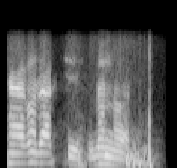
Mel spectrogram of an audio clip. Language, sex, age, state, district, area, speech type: Bengali, male, 60+, West Bengal, Jhargram, rural, conversation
